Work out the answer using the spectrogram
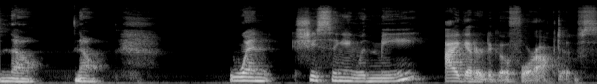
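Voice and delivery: ordinary talk, nothing marked

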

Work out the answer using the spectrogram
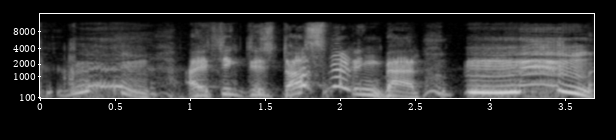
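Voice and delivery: high-pitched, swooping, drawn-out character voice. Joking with another speaker about smelling bad: Fozzie Bear voice. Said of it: "That was my Fozzie Bear impersonation".

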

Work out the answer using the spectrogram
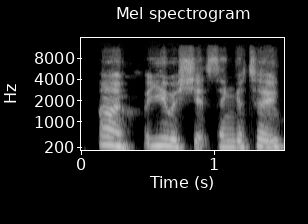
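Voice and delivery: put-on calm, unraised voice. Retelling how a person answered without raising her voice: imitating a calm, unraised voice. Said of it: "Amanda doesn't even raise her voice".

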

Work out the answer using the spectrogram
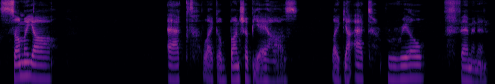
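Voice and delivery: deliberately slow, drawn-out delivery.

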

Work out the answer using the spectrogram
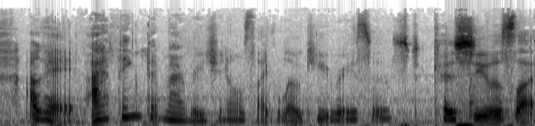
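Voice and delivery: hushed, very quiet, barely audible whisper. Confiding about a regional who might be racist: whispering. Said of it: "why am I whispering?".

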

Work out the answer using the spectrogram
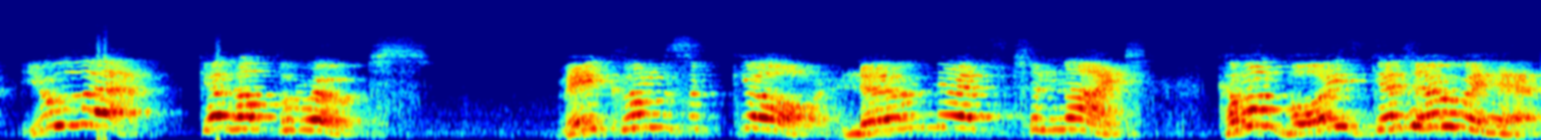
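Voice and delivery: high, commanding, authoritative voice. In a scene, calling orders to the boys while others talk underneath, bellowing orders. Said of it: "do it while I bellow".

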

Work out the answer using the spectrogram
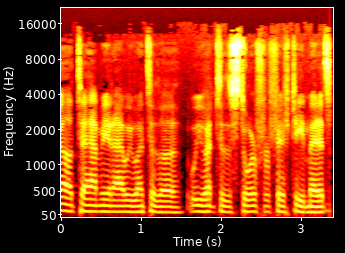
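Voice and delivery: ordinary talk, nothing marked

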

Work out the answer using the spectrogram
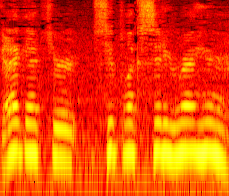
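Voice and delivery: little, high, level, squeaky wrestler voice.

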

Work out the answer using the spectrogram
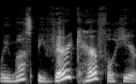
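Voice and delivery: plain reading voice

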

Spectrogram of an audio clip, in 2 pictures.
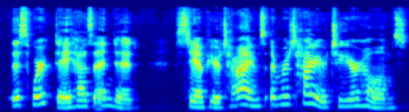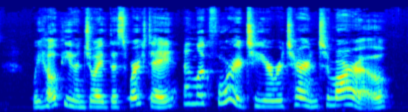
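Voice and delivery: smooth, pleasant female PA announcer voice. Mocking the end of the workday, imitating the announcement after the anthem: pleasant female announcer voice. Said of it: "by a pleasant female voice".

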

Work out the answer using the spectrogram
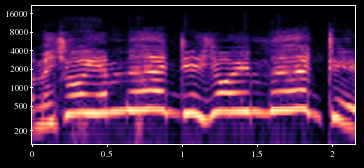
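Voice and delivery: furious, angry, insistent, high-pitched voice. Retelling what Pelle said while playing a snake, imitating Pelle furious. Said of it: "Och han då i sitt spir och helt arg".

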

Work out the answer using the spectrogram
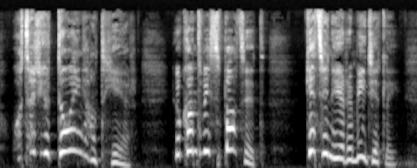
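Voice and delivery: high-pitched creature voice. Game master voicing the tabaxi who grabs a player's arm: higher tabaxi voice. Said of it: "the tabaxi with the higher voice".

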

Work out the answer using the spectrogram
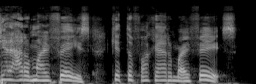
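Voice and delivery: mock very high, shrill, hysterical screaming. Recounting a hysterical person who got in the speaker's face: retelling someone screaming. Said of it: "started screaming things at me like".

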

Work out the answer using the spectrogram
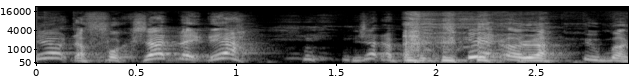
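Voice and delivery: high-pitched northeast English accent. Prompted to do the accent again over a Gateshead news story, doing own northeast accent. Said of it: "You can do your accent again".

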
